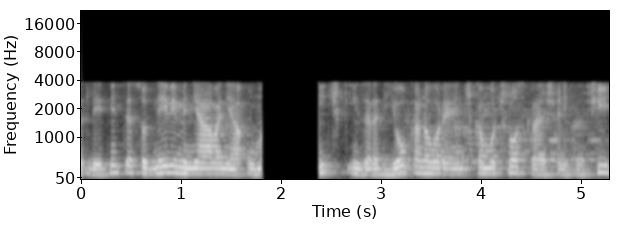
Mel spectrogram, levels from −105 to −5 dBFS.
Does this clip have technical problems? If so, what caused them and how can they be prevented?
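Yes. From 1.80 s to 2.38 s there is an audio dropout to silence: about 0.57 s of sound vanishes into silence with no room tone underneath, which is the sign of a lost input, likely a disconnected device or dropped link, rather than a noise gate or packet-loss concealment. Securing cables and links and avoiding accidental mutes prevents it.

From 3.01 s to the end, feedback echo between two devices appears: each phrase returns as a distinct, thinner, more ringing copy roughly every 0.4 s, peaking about 15 dB below the speech. The fixed interval between separate repeats sets it apart from ordinary room reverberation. Keeping only one device joined to the call per room prevents it.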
